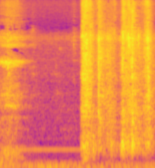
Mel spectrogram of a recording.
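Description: Faint handling noise of a laser engraver's aluminium gantry being taken out of a foam packing tray: irregular rubbing and light knocks of foam and metal, starting about a second in.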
